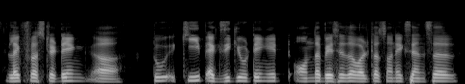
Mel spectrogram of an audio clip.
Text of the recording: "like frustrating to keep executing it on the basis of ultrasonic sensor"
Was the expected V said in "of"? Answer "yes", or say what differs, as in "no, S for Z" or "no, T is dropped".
yes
